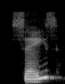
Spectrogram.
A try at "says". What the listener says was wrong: No. It's says without the Y. Forget about the Y.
